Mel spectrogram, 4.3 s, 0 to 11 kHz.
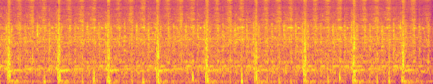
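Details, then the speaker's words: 2018 Mitsubishi Triton (L200) diesel, compression test before engine replacement, gauge on another cylinder for comparison: steady rhythmic chuffing about two beats a second as the starter cranks; first cylinder showed no compression. "vamos ver agora outro cilindro para fazer diferença de pressão desse aqui olha a diferença"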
